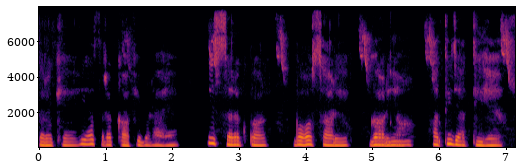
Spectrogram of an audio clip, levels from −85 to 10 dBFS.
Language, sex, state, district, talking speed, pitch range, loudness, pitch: Hindi, female, Bihar, Saran, 125 wpm, 185-215 Hz, -24 LUFS, 195 Hz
